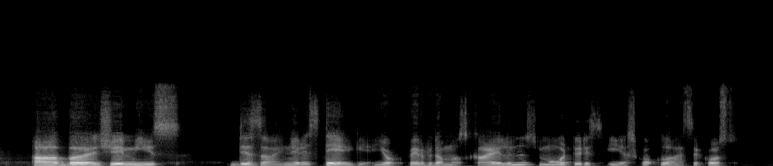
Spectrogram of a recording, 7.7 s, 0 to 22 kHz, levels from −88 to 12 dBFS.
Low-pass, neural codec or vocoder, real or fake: 10.8 kHz; codec, 16 kHz in and 24 kHz out, 0.9 kbps, LongCat-Audio-Codec, fine tuned four codebook decoder; fake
